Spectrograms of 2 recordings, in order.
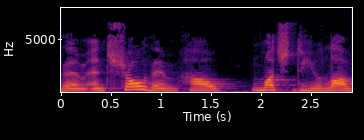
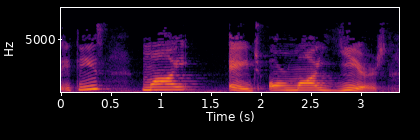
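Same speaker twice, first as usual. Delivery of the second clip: normal talking voice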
